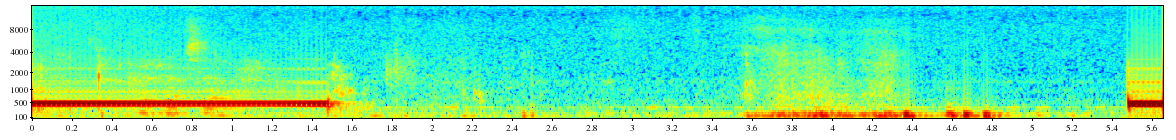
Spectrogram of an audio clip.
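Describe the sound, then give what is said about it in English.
An outgoing call's ringback tone, from a call placed to a person's Apple Watch, sounds twice: a steady, loud ring lasting about a second and a half, a quiet pause with faint low murmuring, then the next ring starting. “Two rings?”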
